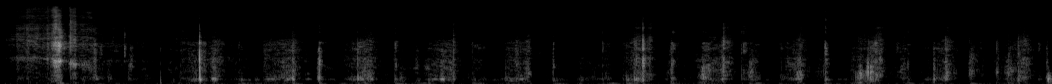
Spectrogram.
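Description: A person biting and chewing a piece of fried sponge passed off as fried tofu: irregular soft crunches and clicks, the loudest about half a second in.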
